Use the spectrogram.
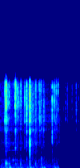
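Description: Rapid keystrokes on a computer keyboard, a quick run of close, crisp clicks that stops abruptly near the end, leaving near silence.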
